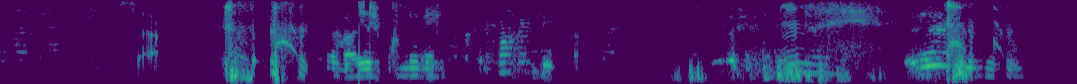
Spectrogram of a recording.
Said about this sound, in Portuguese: Eita, a gripe tá braba, hein? Poxa, aqui ó, o tempo muda toda hora. Eu tenho uma tosse alérgica. Aí eu fico toda hora tossindo. E o ar-condicionado, né?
